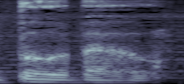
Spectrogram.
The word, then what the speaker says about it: Bourbeau: Fine. Monsieur de Bourbeau. The emphasis falls on the last syllable.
